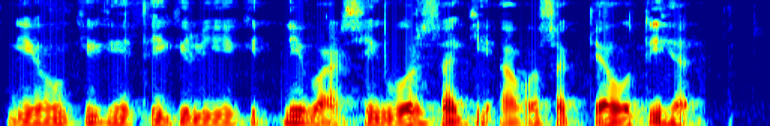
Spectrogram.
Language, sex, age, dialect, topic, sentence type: Hindi, male, 18-24, Marwari Dhudhari, agriculture, question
